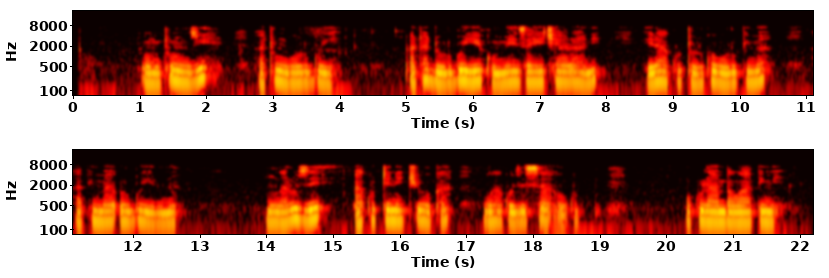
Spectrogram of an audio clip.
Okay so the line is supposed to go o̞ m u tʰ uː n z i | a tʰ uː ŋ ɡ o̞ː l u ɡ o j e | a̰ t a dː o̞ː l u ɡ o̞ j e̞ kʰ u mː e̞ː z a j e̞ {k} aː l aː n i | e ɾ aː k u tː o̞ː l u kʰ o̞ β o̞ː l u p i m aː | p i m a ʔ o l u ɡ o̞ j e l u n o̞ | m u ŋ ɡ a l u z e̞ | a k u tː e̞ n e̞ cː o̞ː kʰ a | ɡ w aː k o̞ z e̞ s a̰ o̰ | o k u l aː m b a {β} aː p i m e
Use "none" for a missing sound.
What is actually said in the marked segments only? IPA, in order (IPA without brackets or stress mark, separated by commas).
c, w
